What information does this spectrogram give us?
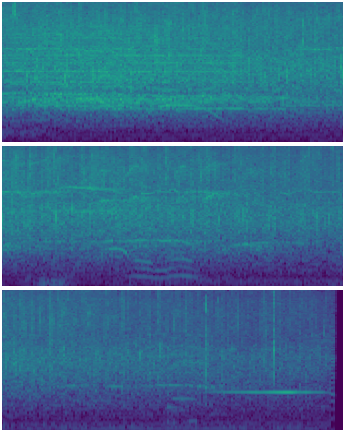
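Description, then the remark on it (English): An audience claps steadily for about ten seconds for Bishop Charles Ellis before the next song is sung, a dense wash of many hands that starts loud and eases slightly, with a few whoops and voices rising through it. “Before we sing the next song, would you clap your hands for Bishop Charles Ellis?”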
